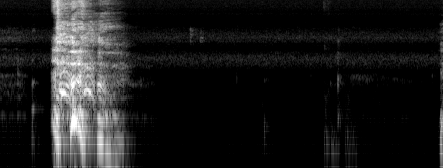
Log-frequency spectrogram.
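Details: Ongoing cough, a short burst of two or three harsh coughs then silence, attributed to inhaled chili dust while eating a freeze-dried spicy ice cream sandwich in an eating challenge; also sneezing.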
